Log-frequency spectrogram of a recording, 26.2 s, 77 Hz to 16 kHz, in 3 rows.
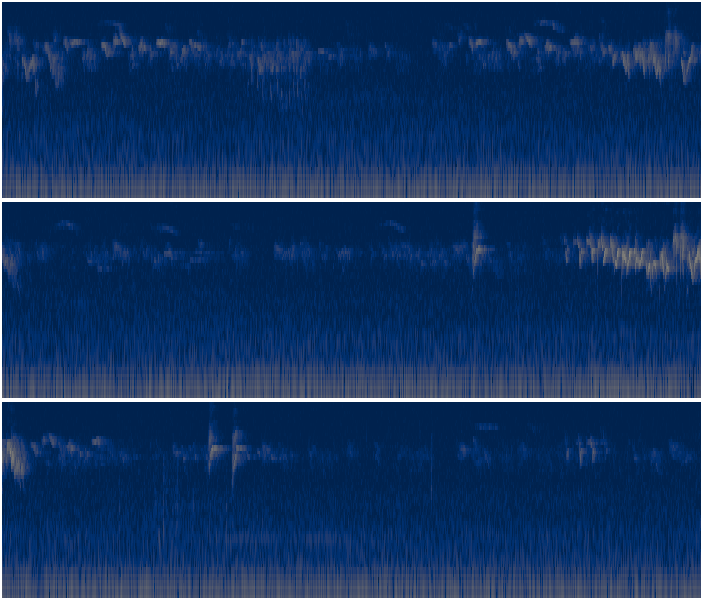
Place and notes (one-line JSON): {"title": "Luttons, UK - Chaffinch song soundscape ...", "date": "2010-02-20 07:00:00", "description": "Chaffinch song and call soundscape ... recorded with binaural dummy head to Sony Minidisk ... bird songs ... calls from ... tree sparrow ... robin ... dunnock ... blackbird ... crow ... wood pigeon ... great spotted woodpecker ... wood pigeon ... stove dove .. blue tit ... great tit ... mute swan wing beats ... coal tit ... plus background noise ... traffic ...", "latitude": "54.12", "longitude": "-0.57", "altitude": "97", "timezone": "GMT+1"}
